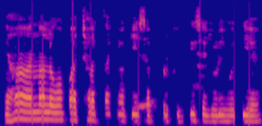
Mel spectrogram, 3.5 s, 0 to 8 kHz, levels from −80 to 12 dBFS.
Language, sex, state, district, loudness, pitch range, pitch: Hindi, male, Bihar, Lakhisarai, -25 LUFS, 135-165 Hz, 145 Hz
